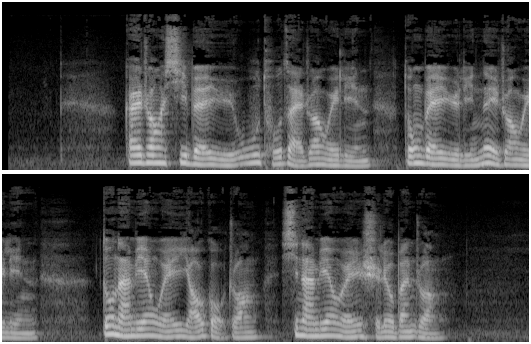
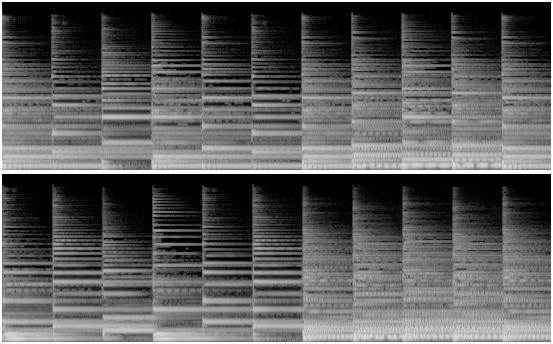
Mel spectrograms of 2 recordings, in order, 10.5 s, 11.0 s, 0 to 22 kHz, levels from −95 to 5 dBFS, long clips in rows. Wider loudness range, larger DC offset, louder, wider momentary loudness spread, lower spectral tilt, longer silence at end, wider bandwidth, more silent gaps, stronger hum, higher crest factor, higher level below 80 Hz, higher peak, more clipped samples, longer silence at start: about the same, 2 LU vs 3 LU; neither; second, -23 LUFS vs -18 LUFS; first, 12 LU vs 8 LU; second, -5.5 dB/octave vs -7 dB/octave; first, 0.85 s vs 0 s; about the same, 16 kHz vs 16 kHz; neither; neither; about the same, 20 dB vs 16 dB; second, -62 dBFS vs -42 dBFS; second, -4 dBFS vs 0 dBFS; neither; first, 1.25 s vs 0 s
